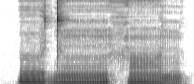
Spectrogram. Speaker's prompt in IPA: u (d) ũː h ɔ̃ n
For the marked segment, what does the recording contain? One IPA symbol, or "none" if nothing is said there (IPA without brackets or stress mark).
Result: d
